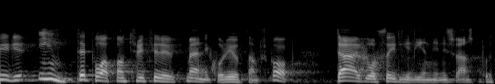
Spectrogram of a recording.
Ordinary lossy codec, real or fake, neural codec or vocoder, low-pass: none; fake; codec, 16 kHz, 2 kbps, X-Codec, HuBERT features, trained on balanced general audio; 5.4 kHz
